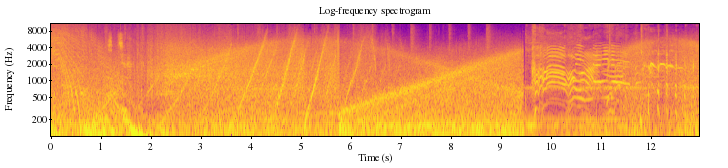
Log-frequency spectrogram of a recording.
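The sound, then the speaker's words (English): A spaceship section ejecting amid a loud, continuous wall of rumbling booms, whooshes and rising and falling sci-fi sweeps, with shouting voices breaking through near the end. “Uh, and they eject part of the ship to make sure that they don't that they make it more maneuverable so they can get around the ship or get around the balloon.”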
